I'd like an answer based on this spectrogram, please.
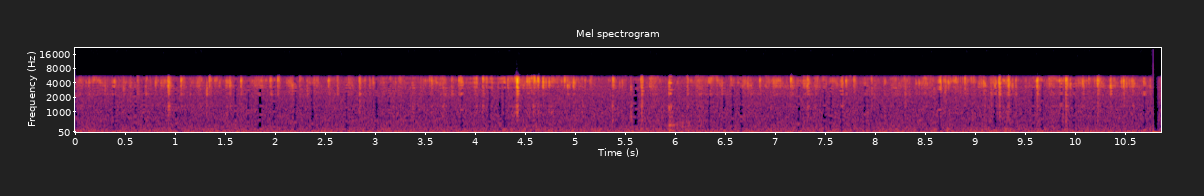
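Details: A male wild hedgehog eats in a Somerset garden in the UK, recorded by trail camera. Busy, crackly chewing clicks come in irregular runs, with a sharper snap near the middle, over faint steady hiss.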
